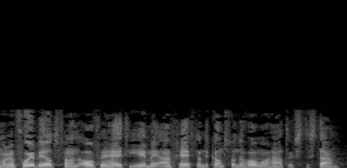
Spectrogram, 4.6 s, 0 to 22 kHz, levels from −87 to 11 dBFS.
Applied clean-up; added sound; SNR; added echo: none; none; none; none.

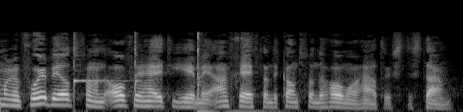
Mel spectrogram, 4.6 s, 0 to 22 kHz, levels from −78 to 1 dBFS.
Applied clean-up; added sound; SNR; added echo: none; Shatter; 15 dB; none.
